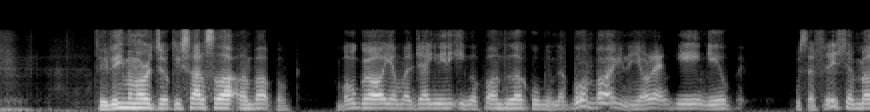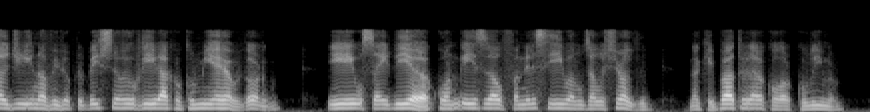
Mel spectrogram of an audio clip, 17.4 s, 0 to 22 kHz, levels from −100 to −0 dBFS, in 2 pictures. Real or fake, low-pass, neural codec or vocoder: fake; 7.2 kHz; codec, 16 kHz in and 24 kHz out, 0.4 kbps, LongCat-Audio-Codec, four codebook decoder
